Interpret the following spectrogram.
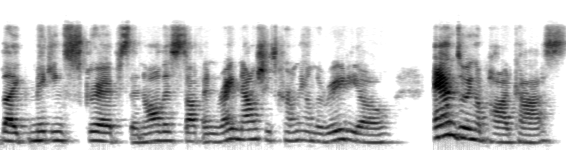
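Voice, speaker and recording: A somewhat breathy voice with a Florida accent and ordinary pitch variation comes through with audible room echo. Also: woman. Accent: Florida (Hialeah). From South Florida (Hialeah, Miami area). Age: 20s. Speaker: aspiring podcaster. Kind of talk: casual interview chat.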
